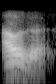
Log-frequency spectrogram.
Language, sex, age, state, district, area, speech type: Kannada, male, 30-45, Karnataka, Chitradurga, rural, conversation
